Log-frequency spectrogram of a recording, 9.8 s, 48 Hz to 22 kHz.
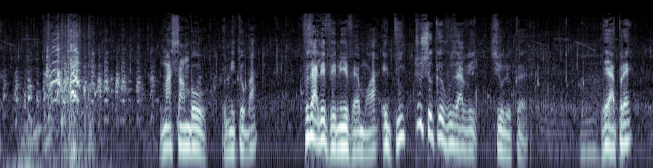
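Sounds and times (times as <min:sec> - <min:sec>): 
young rooster clucking: 0:00.0 - 0:02.4
speech: 0:02.4 - 0:04.0, 0:04.6 - 0:08.0, 0:09.0 - 0:09.6.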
